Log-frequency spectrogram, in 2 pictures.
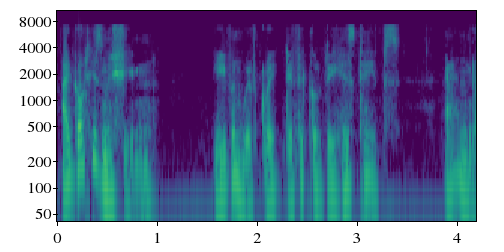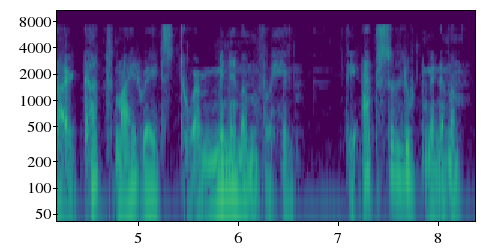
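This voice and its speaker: An actor playing a shrewd, courtly blind trader in a radio drama, husky and gravelly, speaking in a measured, formal, wry way. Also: male voice, extremely low pitch, sing-song, dry recording, dull audio, exaggerated voice. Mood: grave, knowing.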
